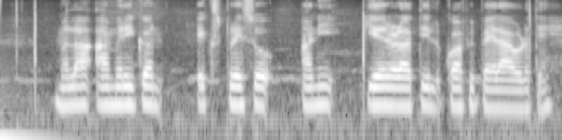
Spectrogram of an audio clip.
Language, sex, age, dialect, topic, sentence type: Marathi, male, 18-24, Standard Marathi, agriculture, statement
